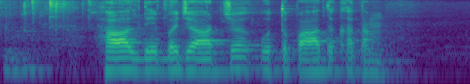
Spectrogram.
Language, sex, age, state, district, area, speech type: Dogri, male, 18-30, Jammu and Kashmir, Kathua, rural, read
